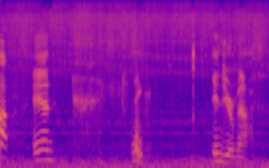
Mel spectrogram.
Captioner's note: gulps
